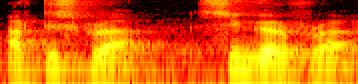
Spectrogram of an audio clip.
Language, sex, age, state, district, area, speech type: Bodo, male, 45-60, Assam, Baksa, rural, spontaneous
